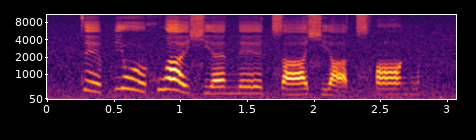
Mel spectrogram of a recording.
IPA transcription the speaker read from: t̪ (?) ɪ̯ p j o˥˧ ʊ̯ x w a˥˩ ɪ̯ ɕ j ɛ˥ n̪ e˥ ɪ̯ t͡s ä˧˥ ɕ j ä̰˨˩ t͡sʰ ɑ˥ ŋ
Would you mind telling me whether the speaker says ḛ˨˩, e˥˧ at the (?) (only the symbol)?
e˥˧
